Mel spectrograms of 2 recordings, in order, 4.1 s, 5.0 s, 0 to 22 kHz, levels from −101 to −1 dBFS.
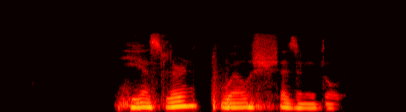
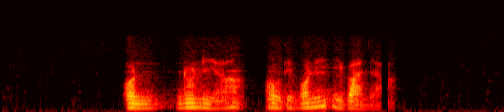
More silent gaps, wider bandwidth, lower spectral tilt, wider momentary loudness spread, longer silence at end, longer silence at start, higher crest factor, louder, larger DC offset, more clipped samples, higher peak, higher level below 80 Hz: first, 2.02-2.12 s vs none; about the same, 7.2 kHz vs 7 kHz; about the same, -8 dB/octave vs -8.5 dB/octave; first, 16 LU vs 10 LU; second, 0.7 s vs 1.1 s; about the same, 1.2 s vs 1.25 s; second, 18 dB vs 24 dB; about the same, -45 LUFS vs -43 LUFS; neither; neither; second, -30 dBFS vs -20 dBFS; about the same, -86 dBFS vs -82 dBFS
